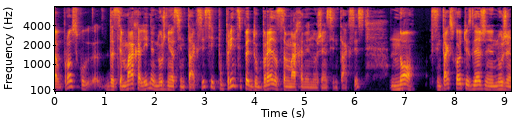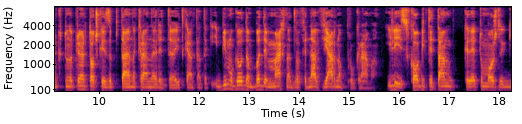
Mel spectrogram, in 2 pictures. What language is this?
Bulgarian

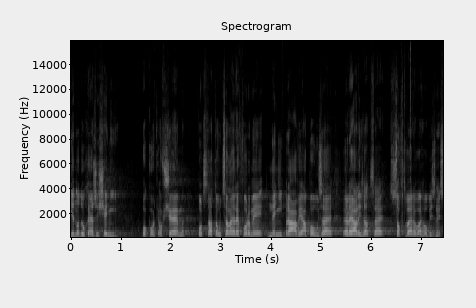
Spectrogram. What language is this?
Czech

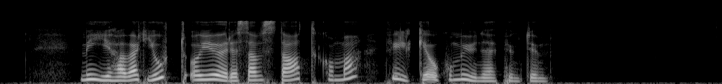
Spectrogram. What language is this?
Norwegian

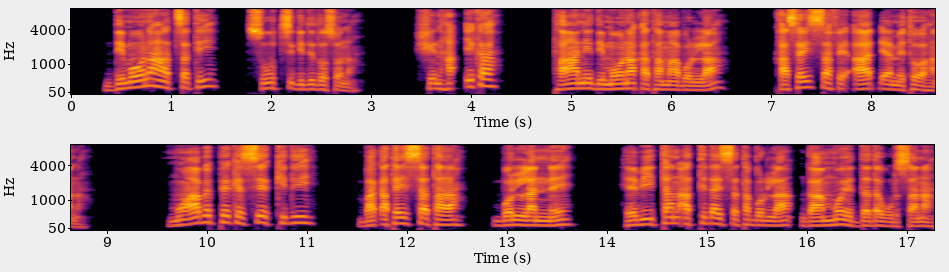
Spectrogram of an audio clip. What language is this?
Gofa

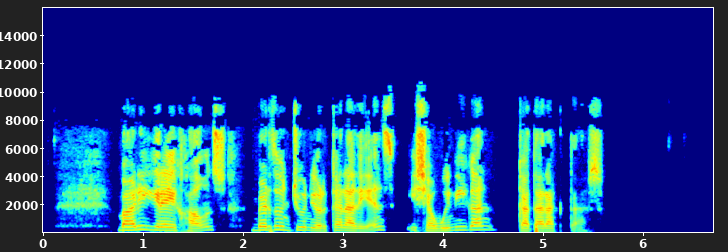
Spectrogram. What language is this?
Catalan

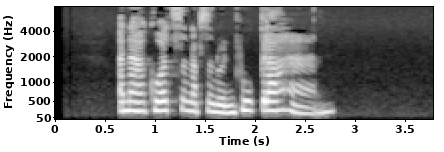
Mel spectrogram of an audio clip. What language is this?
Thai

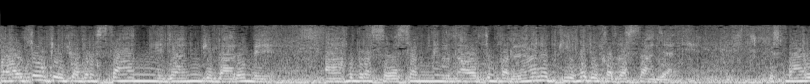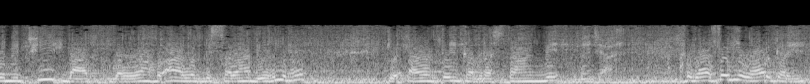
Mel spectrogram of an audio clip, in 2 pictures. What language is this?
Urdu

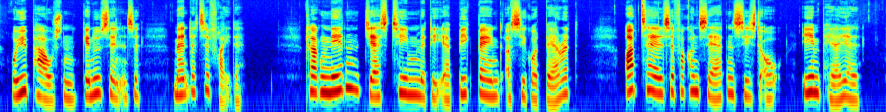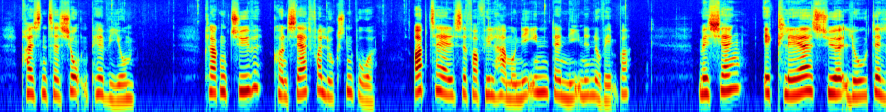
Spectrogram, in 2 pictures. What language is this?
Danish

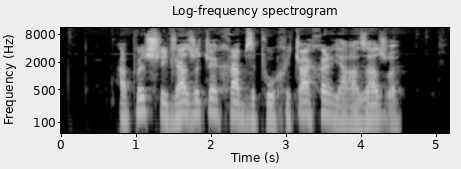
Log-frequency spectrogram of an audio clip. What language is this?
Kabardian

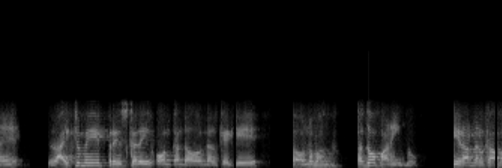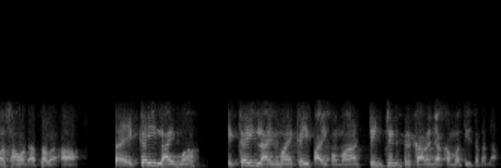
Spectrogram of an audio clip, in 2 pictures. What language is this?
Sindhi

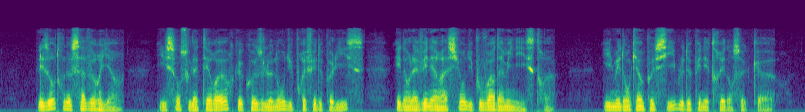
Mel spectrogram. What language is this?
French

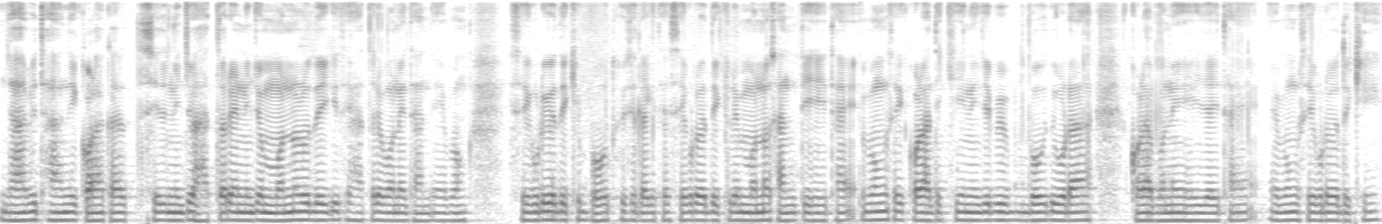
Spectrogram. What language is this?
Odia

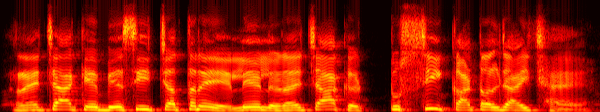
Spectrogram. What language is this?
Maithili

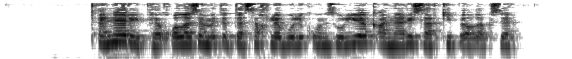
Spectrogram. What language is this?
Georgian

